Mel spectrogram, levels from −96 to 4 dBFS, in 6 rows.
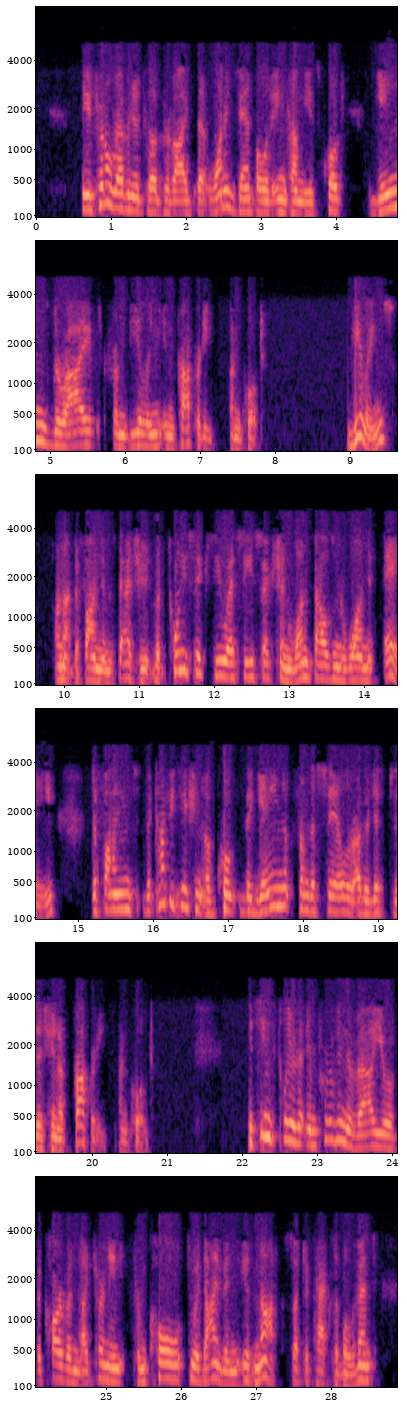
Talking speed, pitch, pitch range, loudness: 145 wpm, 145 Hz, 130-165 Hz, -23 LUFS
